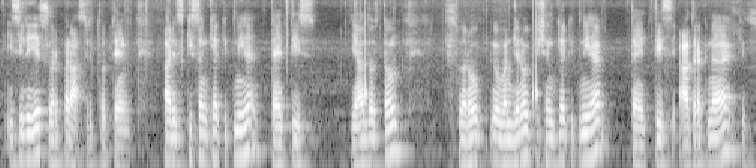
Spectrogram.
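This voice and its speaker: Teaching a Hindi grammar lesson for exam candidates, this man has a warm, mid-range voice. He keeps repeating definitions, fills in answers to his own questions, and says "thik hai" a lot.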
